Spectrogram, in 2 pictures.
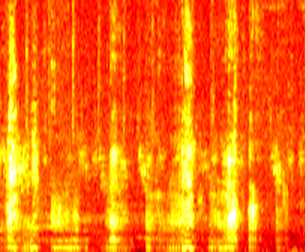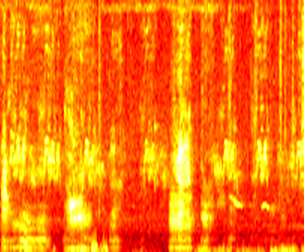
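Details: Sealyham Terrier puppies aged seven weeks, from Whitepepper's Norah Jones at kennel Rosgaard, romping on a hot summer day; repeated throaty growls and grumbling snarls rise and fall every second or so amid scrabbling play noises.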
